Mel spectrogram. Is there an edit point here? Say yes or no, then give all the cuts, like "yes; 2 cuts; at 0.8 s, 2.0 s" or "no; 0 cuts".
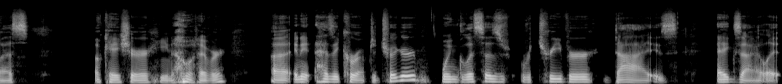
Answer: no; 0 cuts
